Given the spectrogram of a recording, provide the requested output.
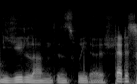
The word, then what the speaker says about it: Jutland: I know it's called Jutland in Swedish.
